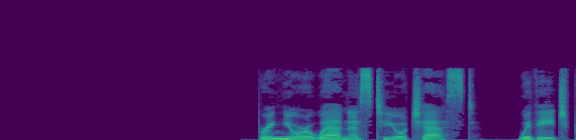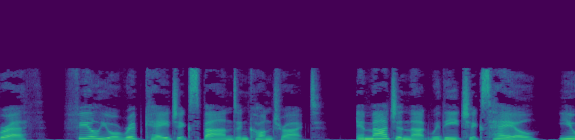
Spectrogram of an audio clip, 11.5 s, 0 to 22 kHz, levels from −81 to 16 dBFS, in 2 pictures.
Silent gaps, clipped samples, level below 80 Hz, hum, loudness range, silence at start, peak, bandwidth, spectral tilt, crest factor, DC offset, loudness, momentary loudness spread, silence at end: none; under 0.1%; -58 dBFS; none; 2 LU; 2.6 s; -4 dBFS; 12 kHz; -3.5 dB/octave; 16 dB; under 0.1%; -20 LUFS; 9 LU; 0 s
